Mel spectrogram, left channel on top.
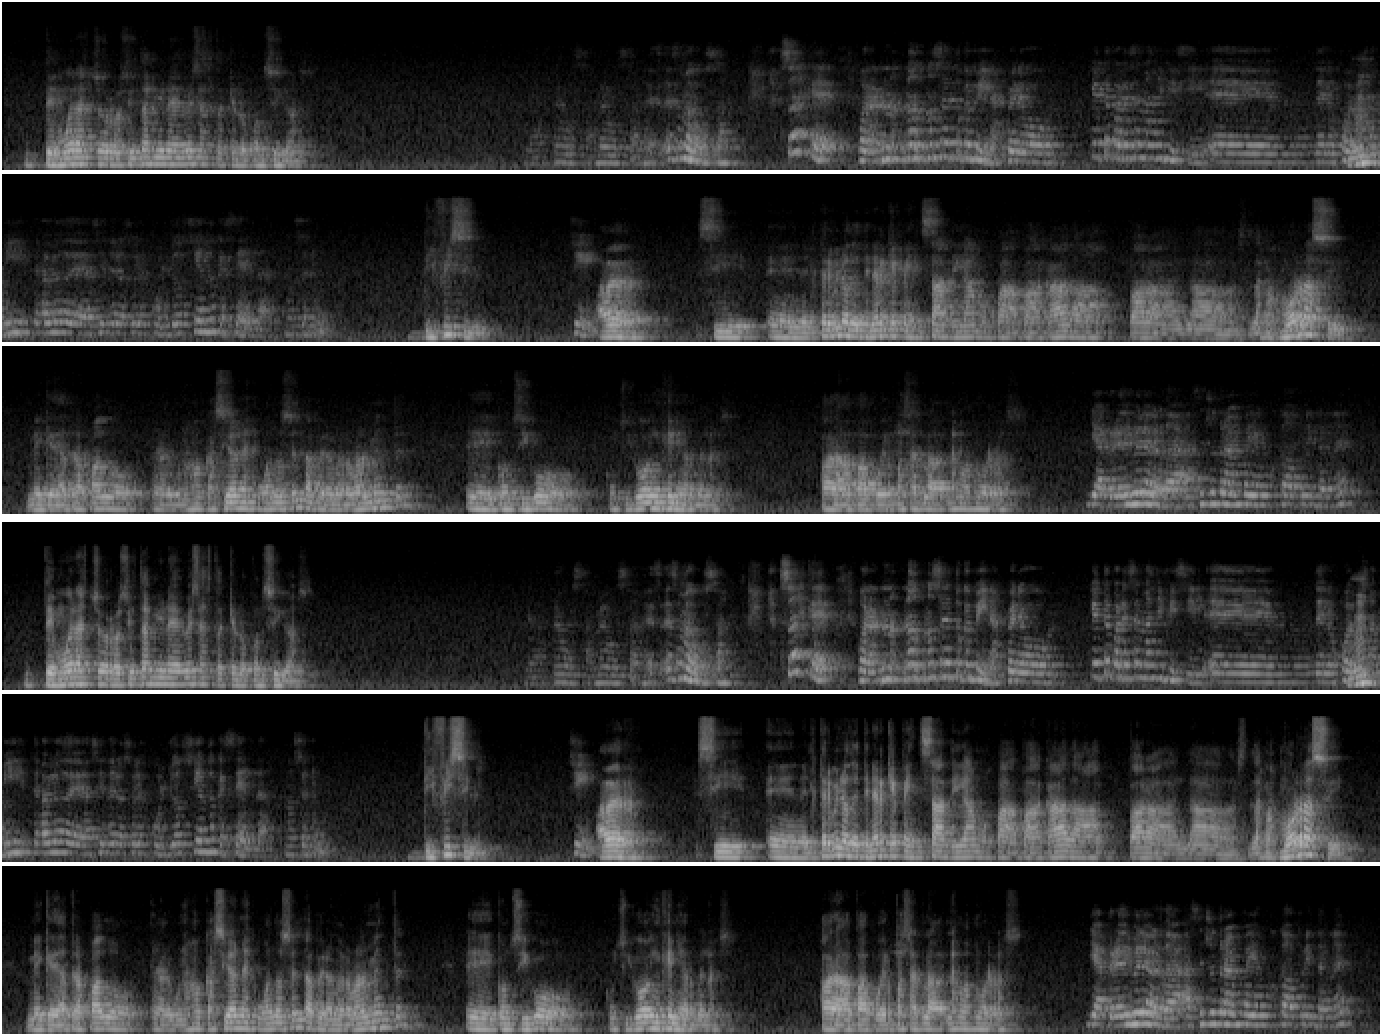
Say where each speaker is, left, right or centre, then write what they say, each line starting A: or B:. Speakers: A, on the right; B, on the right.
A: te mueras chorro ciertas millones de veces hasta que lo consigas.
B: Ya, me gusta, me gusta. Es- eso me gusta. ¿Sabes qué? Bueno, no, no, no sé tú qué opinas, pero ¿qué te parece más difícil eh, de los juegos?
A: Mm,
B: A mí te hablo de así de los old school. Yo siento que Zelda, no sé tú.
A: Difícil.
B: Sí.
A: A ver, si en el término de tener que pensar, digamos, para cada, para las, las mazmorras, sí. Me quedé atrapado en algunas ocasiones jugando Zelda, pero normalmente eh, consigo, consigo ingeniármelas para, para poder
B: Y,
A: pasar la- las mazmorras.
B: ya, pero dime la verdad, ¿has hecho trampa y has buscado por internet?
